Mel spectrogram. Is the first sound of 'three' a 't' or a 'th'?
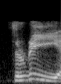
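th. It is said with a clear th sound. The speaker calls it right. "I should say"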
